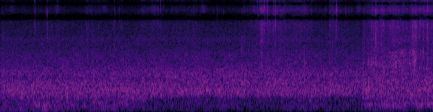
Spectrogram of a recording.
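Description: Steady broadband hiss of rushing water or wind with no animal voice anywhere.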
